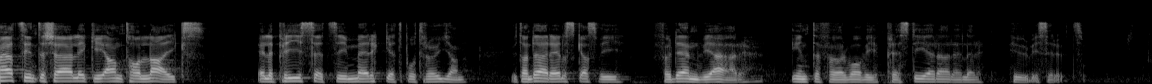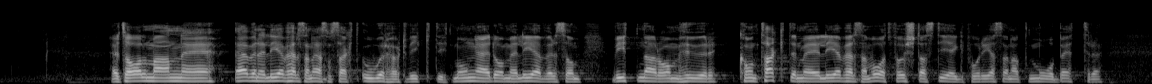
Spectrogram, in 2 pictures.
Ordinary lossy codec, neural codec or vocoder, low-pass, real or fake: none; none; 7.2 kHz; real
